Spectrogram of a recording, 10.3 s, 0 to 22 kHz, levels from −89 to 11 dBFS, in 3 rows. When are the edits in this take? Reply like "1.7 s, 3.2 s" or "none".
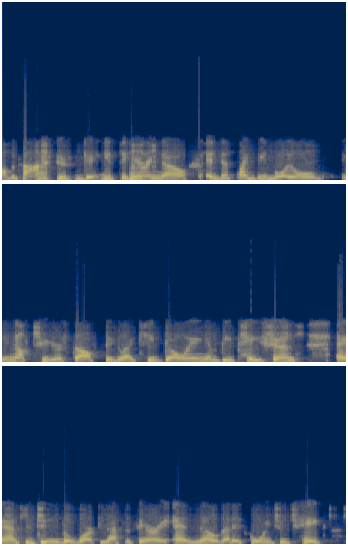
1.9 s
